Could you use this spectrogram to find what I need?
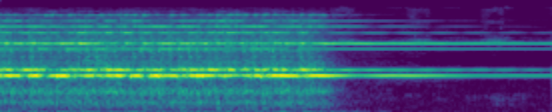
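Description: A colonel's telephone rings at half past midnight, a bright metallic bell trill that cuts off abruptly and leaves a short fading ring, heard alone.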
